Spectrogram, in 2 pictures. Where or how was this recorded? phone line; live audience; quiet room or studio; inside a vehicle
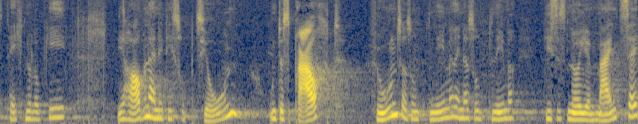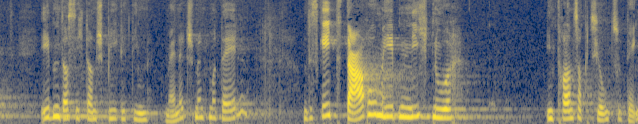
live audience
